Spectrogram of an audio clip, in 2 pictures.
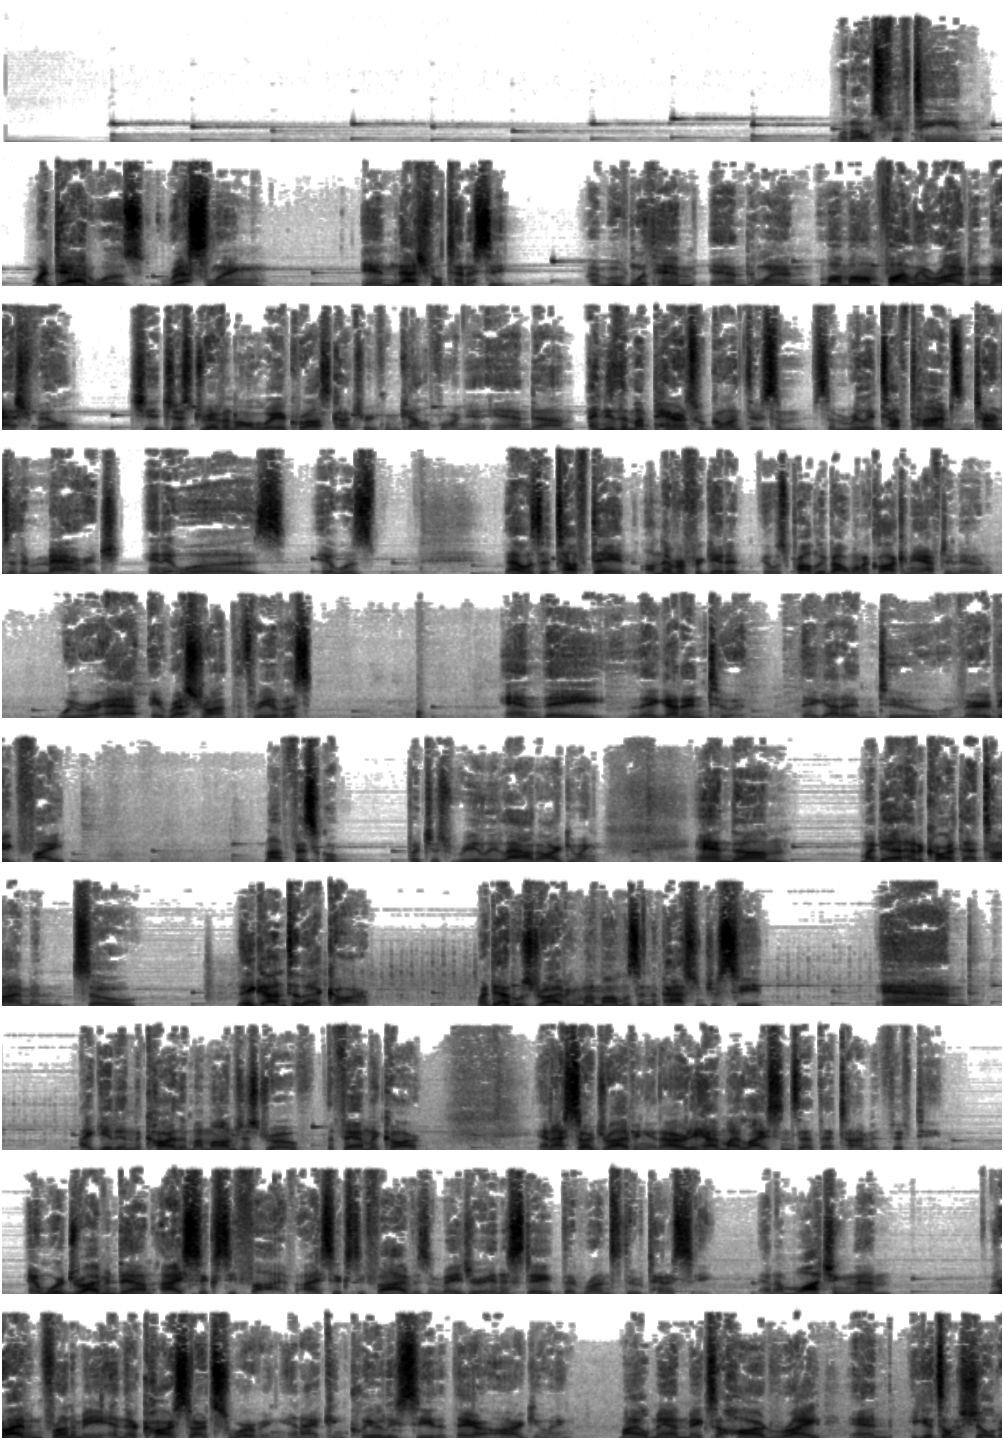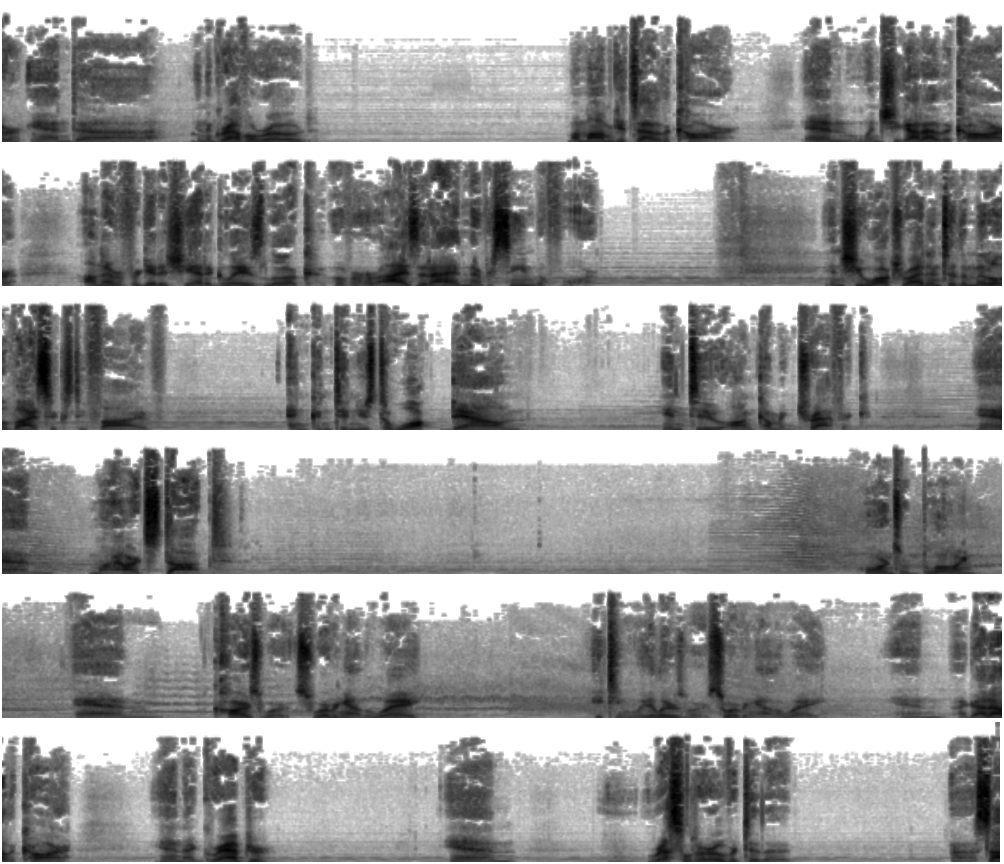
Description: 访谈录 硬汉影星“岩石”道恩·强森专访 听力文件下载—在线英语听力室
